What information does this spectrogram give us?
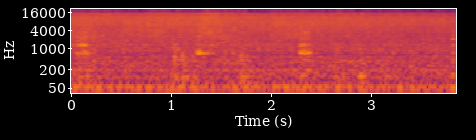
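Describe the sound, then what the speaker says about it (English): Onions fry in a pan toward caramelizing, a loud, steady close sizzle with faint spatters and stirring clicks scattered through, no voices. "Gonna throw some onions in there and get them all caramelized"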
